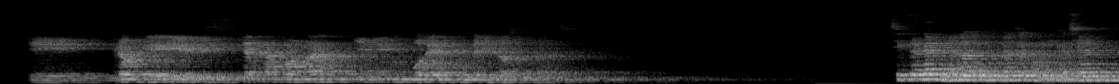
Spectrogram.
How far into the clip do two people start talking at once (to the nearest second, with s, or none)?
none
